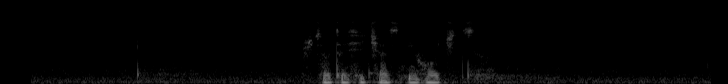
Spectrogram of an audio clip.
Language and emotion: Russian, sad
